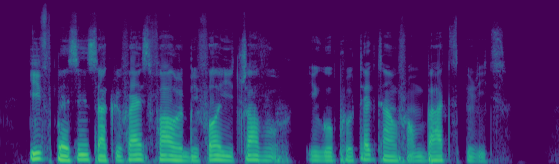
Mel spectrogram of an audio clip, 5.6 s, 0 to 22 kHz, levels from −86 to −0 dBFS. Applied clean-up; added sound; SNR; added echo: neural mask model Resemble Enhance denoiser.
